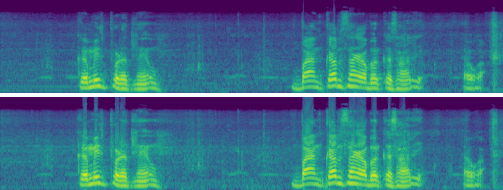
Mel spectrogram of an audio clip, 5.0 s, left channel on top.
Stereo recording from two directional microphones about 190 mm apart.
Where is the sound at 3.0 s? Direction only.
5° right (ahead or behind).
